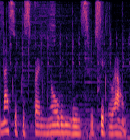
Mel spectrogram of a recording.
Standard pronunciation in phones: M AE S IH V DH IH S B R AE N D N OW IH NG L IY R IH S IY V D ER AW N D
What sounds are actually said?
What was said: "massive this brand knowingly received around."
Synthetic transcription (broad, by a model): M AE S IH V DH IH S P R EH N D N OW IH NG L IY W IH S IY D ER AW N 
